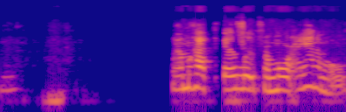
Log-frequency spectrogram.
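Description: Her voice is medium in pitch with a slightly husky edge, and this woman keeps her intonation fairly even. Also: moderate pace.

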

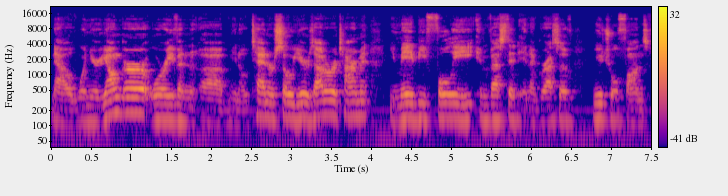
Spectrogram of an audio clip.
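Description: A somewhat breathy man with a Canadian accent, ordinary pitch variation, big swings in loudness and a moderate pace over light background noise. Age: 30s. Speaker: financial advisor vlogger. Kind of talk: casual video tutorial. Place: office. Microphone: webcam.

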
